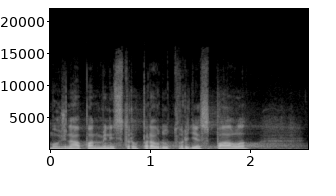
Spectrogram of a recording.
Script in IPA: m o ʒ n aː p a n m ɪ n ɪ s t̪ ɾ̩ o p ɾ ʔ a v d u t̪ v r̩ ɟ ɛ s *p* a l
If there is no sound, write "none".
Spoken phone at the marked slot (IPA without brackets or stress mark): p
